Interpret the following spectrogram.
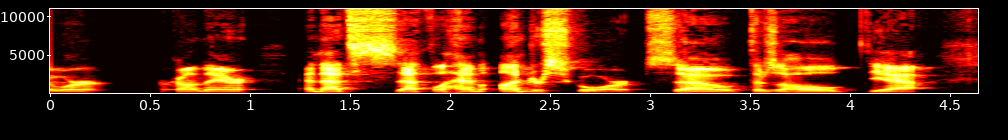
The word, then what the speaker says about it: Sethlehem: So if you want to find that's where I'm most active is on X, and that's under Sethlehem, which rhymes with Bethlehem.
